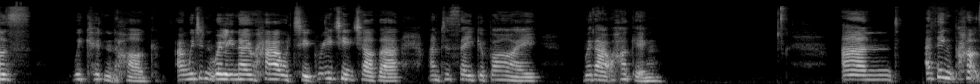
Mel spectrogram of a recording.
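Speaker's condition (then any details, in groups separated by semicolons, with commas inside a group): No condition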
